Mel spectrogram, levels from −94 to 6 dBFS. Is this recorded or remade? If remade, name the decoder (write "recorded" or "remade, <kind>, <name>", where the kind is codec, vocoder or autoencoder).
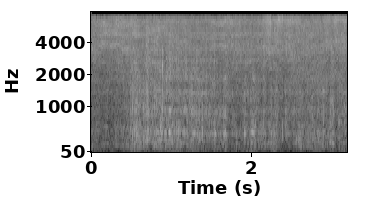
remade, codec, SNAC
